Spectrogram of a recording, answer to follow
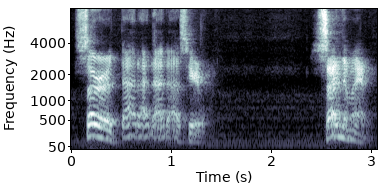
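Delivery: retold harsh clerk order. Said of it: "with a harsh voice".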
